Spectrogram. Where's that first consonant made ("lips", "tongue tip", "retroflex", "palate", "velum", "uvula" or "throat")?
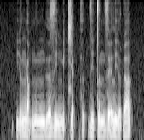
throat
